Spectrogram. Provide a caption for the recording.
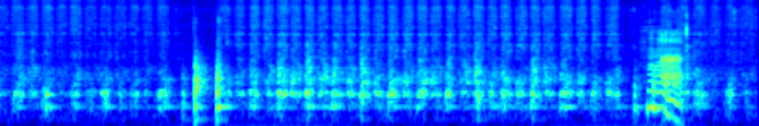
Filing wood followed a laughter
